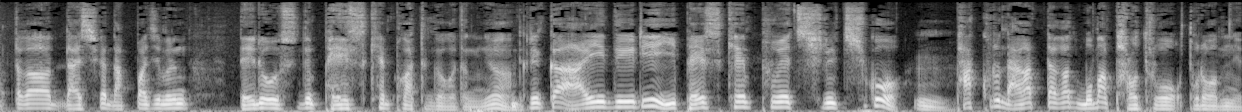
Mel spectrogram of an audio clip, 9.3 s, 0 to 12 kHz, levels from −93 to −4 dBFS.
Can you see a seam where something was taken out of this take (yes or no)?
yes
